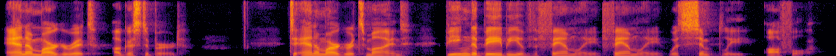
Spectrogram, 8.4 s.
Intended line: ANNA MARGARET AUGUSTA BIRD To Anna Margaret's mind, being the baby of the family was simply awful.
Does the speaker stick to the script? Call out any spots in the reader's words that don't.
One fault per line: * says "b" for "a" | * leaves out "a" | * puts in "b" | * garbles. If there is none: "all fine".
* puts in "family"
